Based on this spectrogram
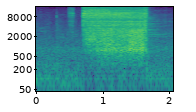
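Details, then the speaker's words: Old Ariens 1960s snowblower small tire: a sharp, steady hiss of air leaking out, changing as the slime sealant passes the hole. "you can hear it hissing i can hear it the sound of it changing as the slime goes by like right there it's getting less can feel the air coming out of it"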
